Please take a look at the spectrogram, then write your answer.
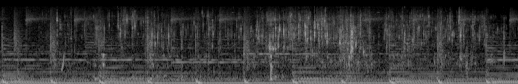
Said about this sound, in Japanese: まずは水で手についた菌をしっかりと流すことが大切です。 わかりました。じゃあまず先に水で手を流したいと思います。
